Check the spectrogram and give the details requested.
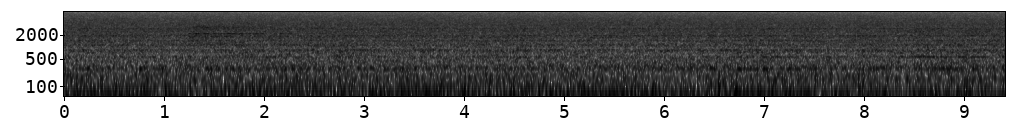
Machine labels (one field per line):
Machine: fan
